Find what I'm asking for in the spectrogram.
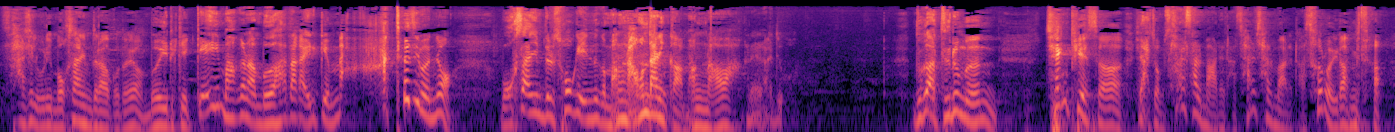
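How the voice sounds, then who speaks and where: Male pastor, sermon. High voice that jumps all over, swinging loud to soft, joking with the room. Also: brisk, breathy edge. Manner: animated, humorous preaching, swinging from loud to soft.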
